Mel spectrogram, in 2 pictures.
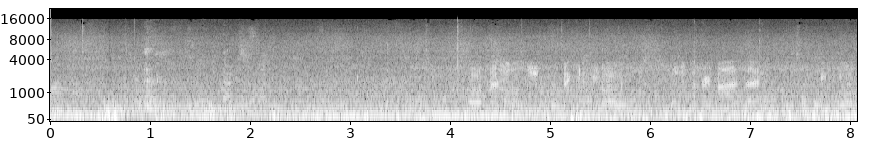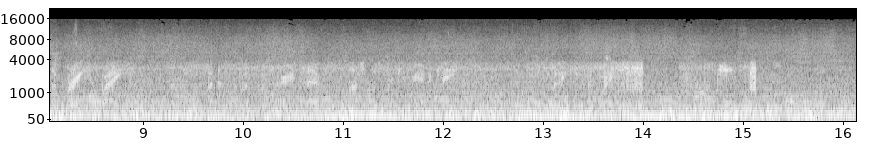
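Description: Tug and boat engines on the river running with a low drone that swells and fades, under wind buffeting the microphone.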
